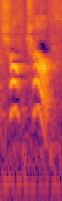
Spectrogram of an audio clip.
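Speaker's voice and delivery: high, piping chick chirps. Shown as a demonstration. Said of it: "Make the noise".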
